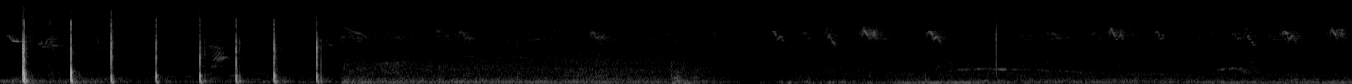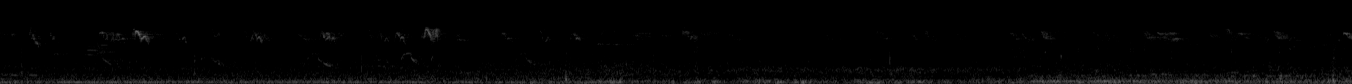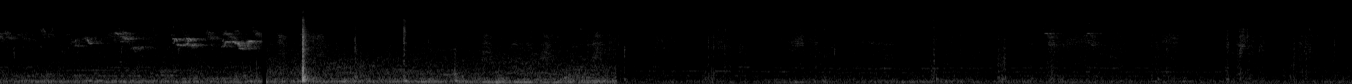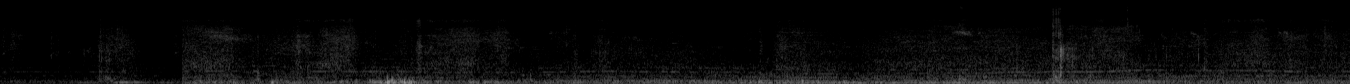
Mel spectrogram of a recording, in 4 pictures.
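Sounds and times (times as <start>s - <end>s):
birds chirping and singing: 23.6s - 29.7s.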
